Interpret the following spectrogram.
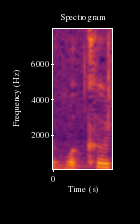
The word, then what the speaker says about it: WKU: the right answer we have something called a waku chart a waku chart has w k u and it's pronounced wahku in the waku chart we have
